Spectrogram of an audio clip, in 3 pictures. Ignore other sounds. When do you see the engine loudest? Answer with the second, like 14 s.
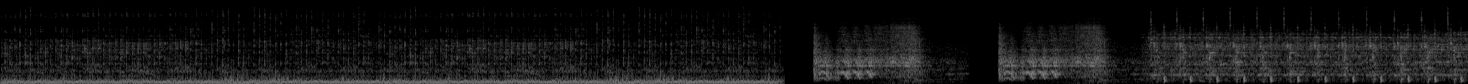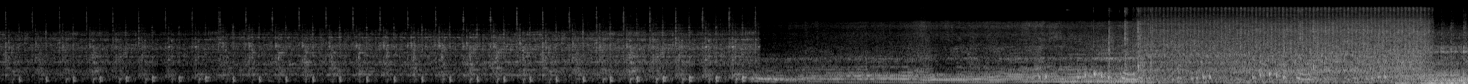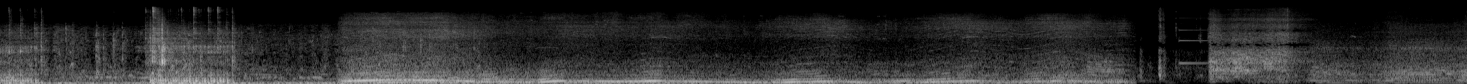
33 s.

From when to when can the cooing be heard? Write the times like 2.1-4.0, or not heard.
24.9-34.2.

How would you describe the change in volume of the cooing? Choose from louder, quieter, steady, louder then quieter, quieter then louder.
quieter.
